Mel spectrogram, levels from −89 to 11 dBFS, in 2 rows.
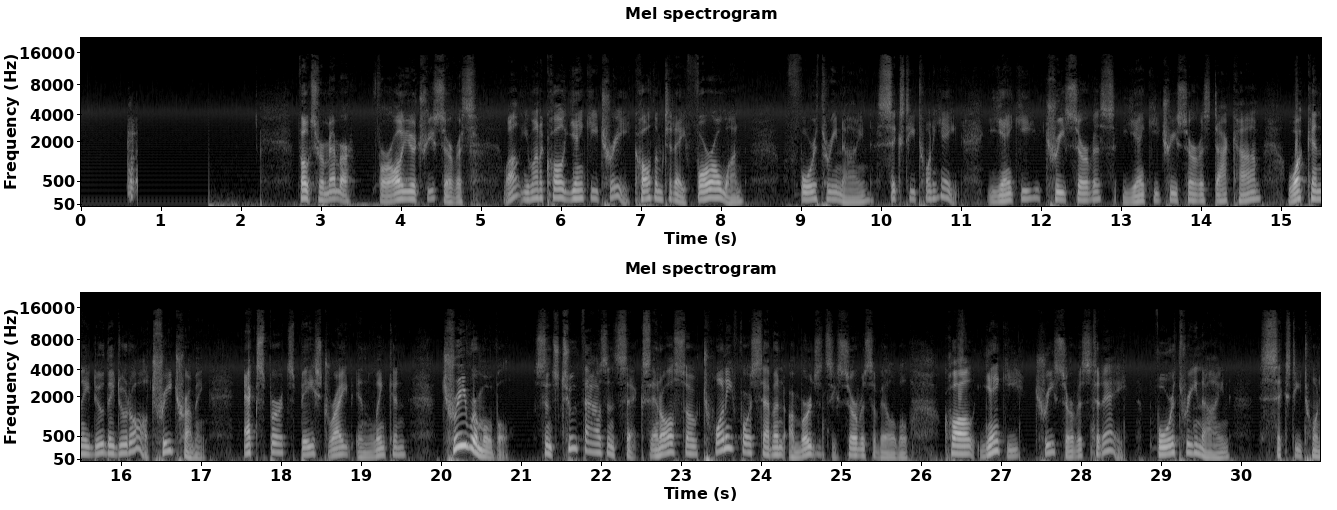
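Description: From start to finish, a mains buzz sits about 35 dB under the speech. Switching spikes on 60 Hz power add harmonics reaching several kilohertz, so it sounds raspy and edged, unlike a smooth, purely low hum.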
